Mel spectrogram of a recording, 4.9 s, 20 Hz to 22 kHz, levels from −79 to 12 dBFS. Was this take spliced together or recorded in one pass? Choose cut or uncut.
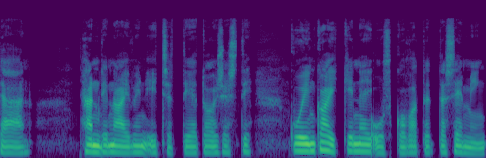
cut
